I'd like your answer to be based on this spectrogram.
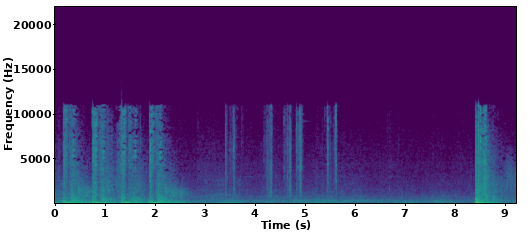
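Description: Assault rifle fire in a video game, several rapid bursts early, then scattered short shots and a final loud burst, sharp and close with no talk.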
